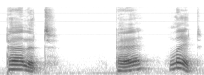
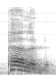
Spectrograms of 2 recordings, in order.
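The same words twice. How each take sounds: First: पैलेट higher with a hard t, second very slow; wrong take, पैलेट ending in t; wrong palate. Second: पैलेट lower, t flapped to a d; right palate. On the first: Teacher demonstrates the wrong पैलेट. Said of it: "इसका wrong pronunciation". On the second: Teacher models पैलेट with a flat d. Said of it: "हम टी को flat डी pronounce करेंगे". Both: Shown as a demonstration.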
